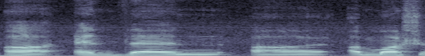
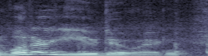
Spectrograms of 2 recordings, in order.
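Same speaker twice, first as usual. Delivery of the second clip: normal talking voice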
